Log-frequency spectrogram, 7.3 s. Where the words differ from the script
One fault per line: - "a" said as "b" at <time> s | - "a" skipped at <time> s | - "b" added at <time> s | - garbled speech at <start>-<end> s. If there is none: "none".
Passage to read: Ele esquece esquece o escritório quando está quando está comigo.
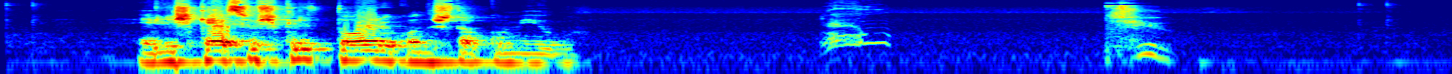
- "esquece" skipped at 1.3 s
- "quando está" skipped at 2.4 s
